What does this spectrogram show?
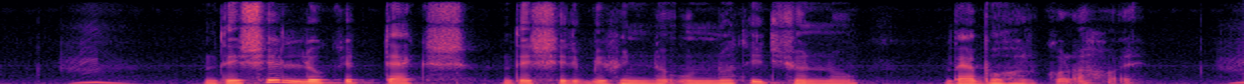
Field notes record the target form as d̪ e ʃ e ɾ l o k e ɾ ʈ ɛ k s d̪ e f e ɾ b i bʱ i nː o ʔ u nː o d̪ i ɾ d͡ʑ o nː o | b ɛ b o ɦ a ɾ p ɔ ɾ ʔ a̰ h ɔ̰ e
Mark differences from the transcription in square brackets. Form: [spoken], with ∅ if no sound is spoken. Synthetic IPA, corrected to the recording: d̪ e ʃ e ɾ l o k e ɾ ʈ ɛ k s d̪ e [ʃ] e ɾ b i bʱ i nː o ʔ u nː o [t̪] i ɾ d͡ʑ o nː o | b ɛ b o ɦ a ɾ [k] ɔ ɾ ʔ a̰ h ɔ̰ e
